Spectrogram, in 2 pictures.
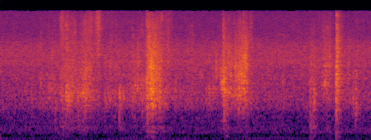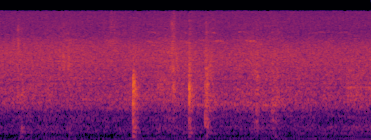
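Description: Handling noises close to the microphone: a string of light clicks and scrapes, the loudest about a second and a half in, thinning out after about five seconds.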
